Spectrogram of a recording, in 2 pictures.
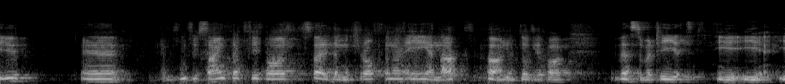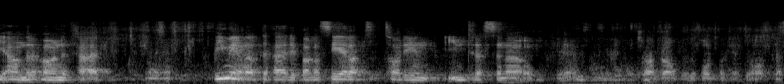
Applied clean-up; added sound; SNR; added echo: neural separator model SepFormer DNS4.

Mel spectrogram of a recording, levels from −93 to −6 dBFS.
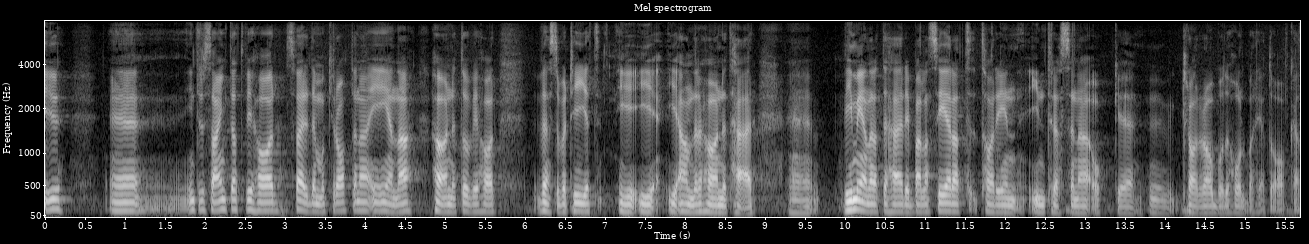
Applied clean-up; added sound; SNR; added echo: none; none; none; none.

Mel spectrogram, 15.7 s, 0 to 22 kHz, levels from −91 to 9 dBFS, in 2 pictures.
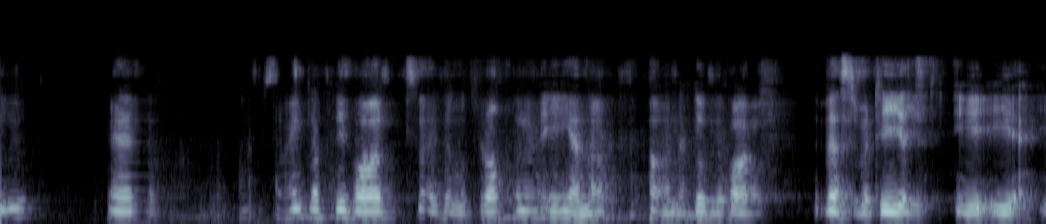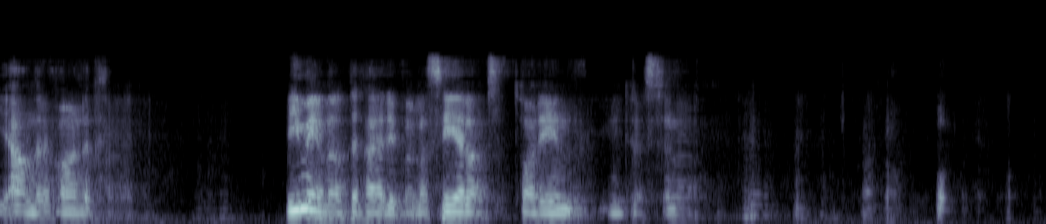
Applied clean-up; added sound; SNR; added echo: neural mask model DeepFilterNet 3.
